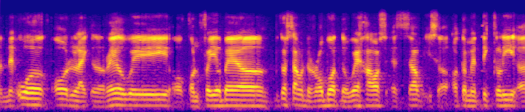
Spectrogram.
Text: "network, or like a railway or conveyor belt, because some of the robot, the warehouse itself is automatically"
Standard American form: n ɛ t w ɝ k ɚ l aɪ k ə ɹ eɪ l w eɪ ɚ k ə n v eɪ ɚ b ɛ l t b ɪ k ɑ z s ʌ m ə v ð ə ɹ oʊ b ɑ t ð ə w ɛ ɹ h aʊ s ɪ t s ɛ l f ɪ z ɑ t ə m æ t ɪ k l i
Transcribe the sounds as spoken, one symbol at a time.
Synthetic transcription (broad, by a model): n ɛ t w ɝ k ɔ l aɪ k ə ɹ eɪ l w eɪ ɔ k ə n f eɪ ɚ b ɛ l b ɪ k ɑ s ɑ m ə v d ə ɹ oʊ b ɑ t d ə w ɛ h aʊ s ɪ t s ɛ l f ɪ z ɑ t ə m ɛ t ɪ k l i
